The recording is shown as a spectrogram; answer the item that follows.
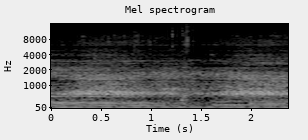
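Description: Live concert audio playing quietly: music with sustained low notes under a crowd at a festival show.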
